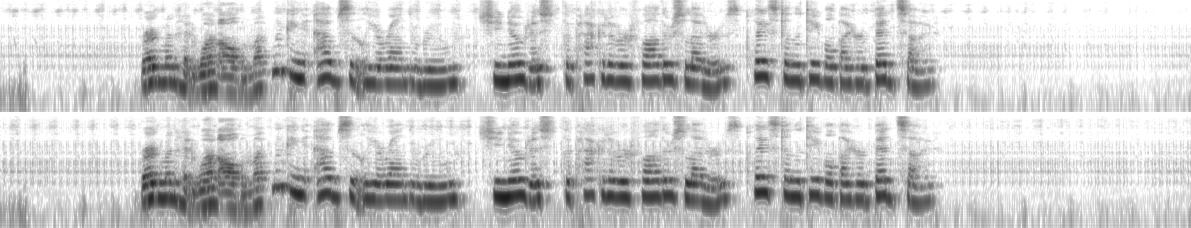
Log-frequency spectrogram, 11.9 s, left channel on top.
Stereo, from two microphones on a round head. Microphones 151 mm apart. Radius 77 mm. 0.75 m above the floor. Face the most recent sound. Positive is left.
turn(degrees=15)  # may be behind; listen again after turning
